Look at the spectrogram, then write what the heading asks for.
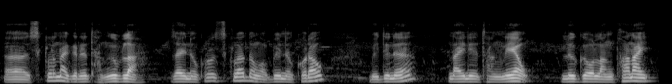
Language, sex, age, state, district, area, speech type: Bodo, male, 30-45, Assam, Udalguri, rural, spontaneous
